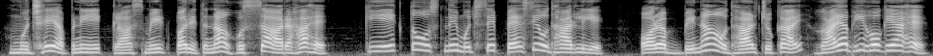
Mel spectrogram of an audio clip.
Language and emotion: Hindi, angry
